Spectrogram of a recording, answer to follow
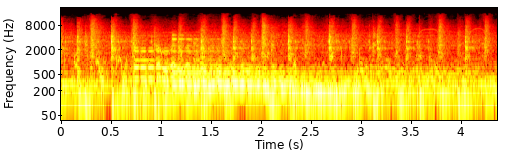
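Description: Rock music played by a band: guitar over a drum kit keeping a fast, steady beat on the cymbals. After the middle, a guitar line falls in pitch.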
